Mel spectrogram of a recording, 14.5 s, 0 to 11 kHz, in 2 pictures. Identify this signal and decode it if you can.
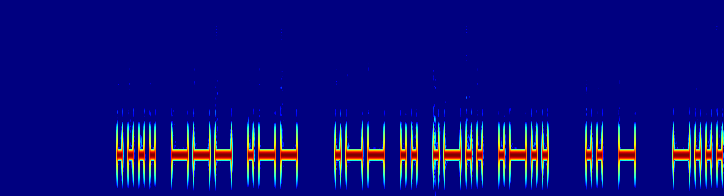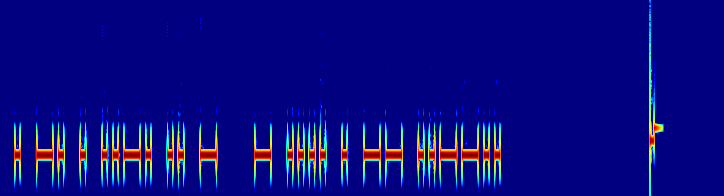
Morse code, heard as a keyed tone, about 22 wpm, 700 Hz. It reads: HOW WILL IT BENEFIT THEM?
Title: Sentences from Top 1000 Words - Review Part 6 - 22wpm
